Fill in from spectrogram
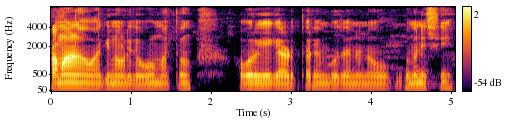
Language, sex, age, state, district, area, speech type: Kannada, male, 18-30, Karnataka, Koppal, rural, spontaneous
